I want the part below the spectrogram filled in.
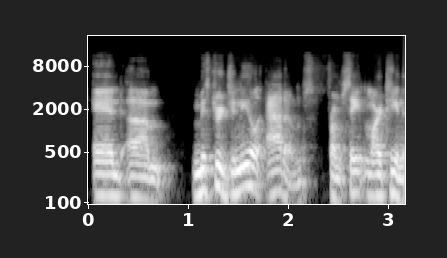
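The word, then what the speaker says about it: Saint Martin: Janeel Adams from St. Marteen, is that how you say it, bro? St. Marteen? St. Martin. Is it Martin?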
